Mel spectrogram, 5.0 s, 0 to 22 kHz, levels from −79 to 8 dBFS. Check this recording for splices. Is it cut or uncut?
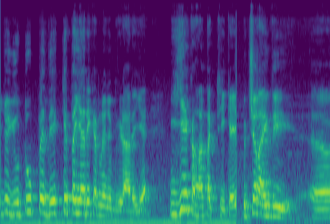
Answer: cut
